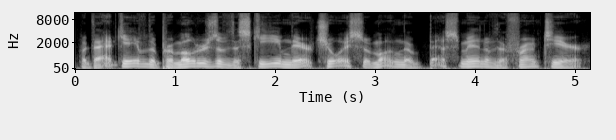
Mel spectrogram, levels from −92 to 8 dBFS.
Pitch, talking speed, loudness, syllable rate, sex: 105 Hz, 200 wpm, -17 LUFS, 4.7 syllables/s, male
